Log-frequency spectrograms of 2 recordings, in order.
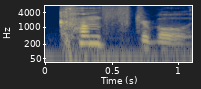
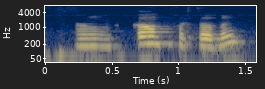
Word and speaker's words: comfortable: is comfortable now it's it's pronounced much differently than how it is spelled okay so take a look in the chat box i'm in the uh the google chat box it's comf terr comforter comfortable try that uncomfortable okay so the uh the o r after the f is not pronounced okay so instead of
